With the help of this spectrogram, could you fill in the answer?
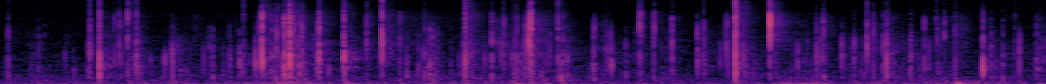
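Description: Fingertips and nails rub the cellophane film wrapped around a cotton towel, making dense, bright crinkling with many quick, sharp crackles. Louder snaps stand out from a steady quiet rustle, each dying away almost at once.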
